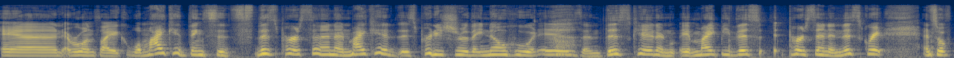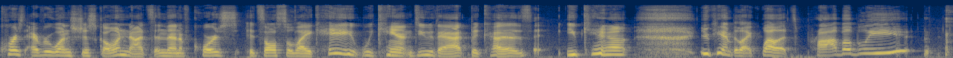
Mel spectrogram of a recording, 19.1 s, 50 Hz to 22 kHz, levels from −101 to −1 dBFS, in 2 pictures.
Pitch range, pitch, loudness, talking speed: 195-275 Hz, 235 Hz, -23 LUFS, 200 wpm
